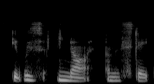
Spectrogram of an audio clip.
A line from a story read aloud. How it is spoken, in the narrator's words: Harry said angrily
